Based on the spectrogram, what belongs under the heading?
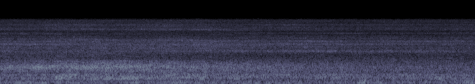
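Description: Container wagons of an intermodal freight train rolling past on the track: a steady noise of wheels on rail, slightly louder in the first few seconds.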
